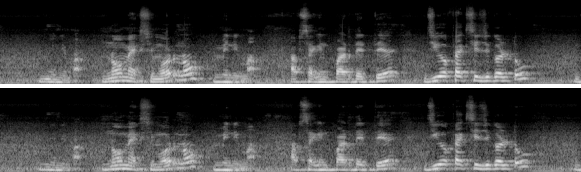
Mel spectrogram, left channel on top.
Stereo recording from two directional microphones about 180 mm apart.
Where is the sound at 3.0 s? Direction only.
30° left (ahead or behind).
